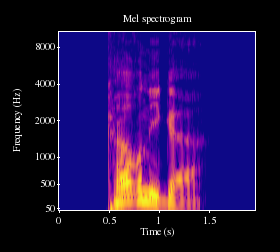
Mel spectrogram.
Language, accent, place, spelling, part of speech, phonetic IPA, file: German, Germany, Berlin, körniger, adjective, [ˈkœʁnɪɡɐ], De-körniger.ogg
- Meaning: 1. comparative degree of körnig 2. inflection of körnig: strong/mixed nominative masculine singular 3. inflection of körnig: strong genitive/dative feminine singular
